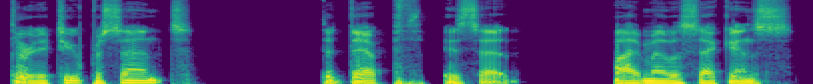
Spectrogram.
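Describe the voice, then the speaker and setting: A man talking through a voice changer that deepens his voice. He hosts a music production tutorial, narrating each step in a laid-back, technical way with frequent fillers. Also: darkish tone, no room sound, studio quality. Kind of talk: walkthrough narration over a screen recording.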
